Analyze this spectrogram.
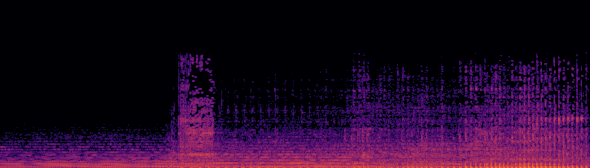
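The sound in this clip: A motorbike engine on a ride, a pulsing, mid-pitched putter that kicks into a stronger rhythmic beat partway through and grows gradually louder toward the end.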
